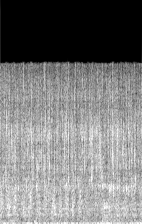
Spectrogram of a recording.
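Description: Bathroom faucet running steadily into the sink basin, the stream splashing over soapy hands being scrubbed under it.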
